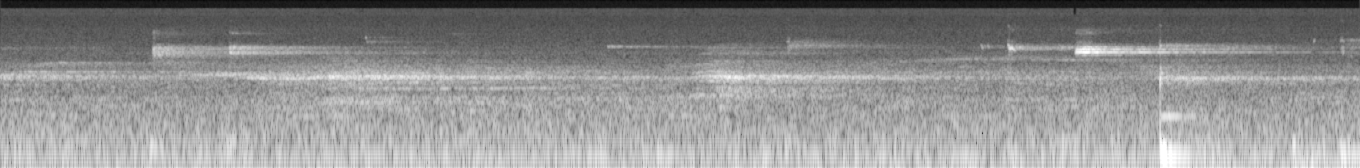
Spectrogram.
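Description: Sneakers squeak on a hard floor in a large echoing hall.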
